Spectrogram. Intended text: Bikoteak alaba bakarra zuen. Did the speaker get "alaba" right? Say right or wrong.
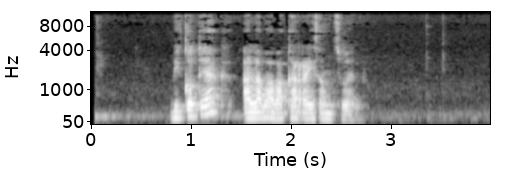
right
